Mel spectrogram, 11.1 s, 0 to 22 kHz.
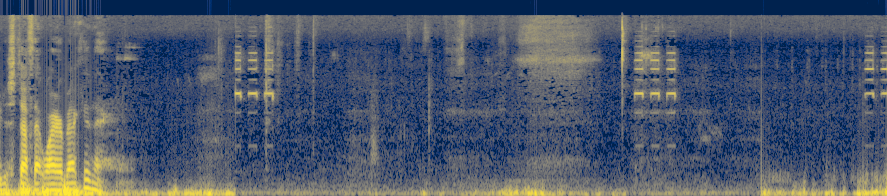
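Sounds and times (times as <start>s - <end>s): short high beeps: 2.9s - 3.5s, 7.9s - 8.5s, 10.8s - 11.0s.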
